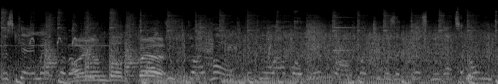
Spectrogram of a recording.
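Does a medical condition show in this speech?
No.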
